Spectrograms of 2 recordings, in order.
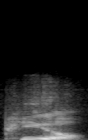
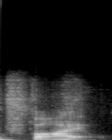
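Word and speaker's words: Pihl: and what's funny his his name is pronounced peel but it doesn't look like it we we call him file hey kyle what's going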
